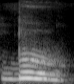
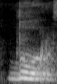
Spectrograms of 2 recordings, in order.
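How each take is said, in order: First: The word ends in a vowel without R. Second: The word ends with an audible R sound. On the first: This is how the speaker's own variety says it. "we omit the R" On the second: This is how Tanzanian and Kenyan Luo say it. "they don't omit the R"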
